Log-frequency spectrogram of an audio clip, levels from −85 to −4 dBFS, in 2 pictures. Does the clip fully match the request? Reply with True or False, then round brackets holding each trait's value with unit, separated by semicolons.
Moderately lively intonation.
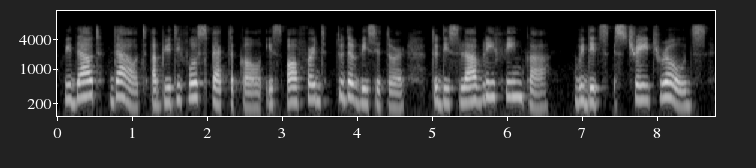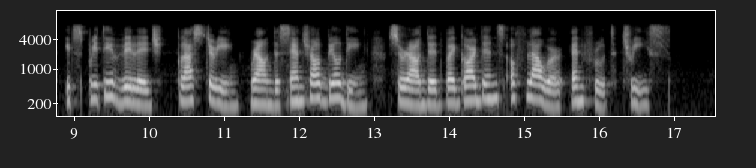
True (4.5 semitones)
